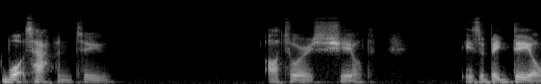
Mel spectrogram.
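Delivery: halting, choked-up voice, catching and breaking mid-phrase. Explaining a game's story to someone, choking up. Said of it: "I am choking up at this".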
